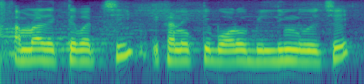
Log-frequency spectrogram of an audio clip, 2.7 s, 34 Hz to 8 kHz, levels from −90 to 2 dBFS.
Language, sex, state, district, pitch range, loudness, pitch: Bengali, male, West Bengal, Cooch Behar, 155-165 Hz, -16 LUFS, 160 Hz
